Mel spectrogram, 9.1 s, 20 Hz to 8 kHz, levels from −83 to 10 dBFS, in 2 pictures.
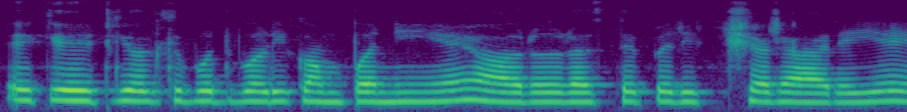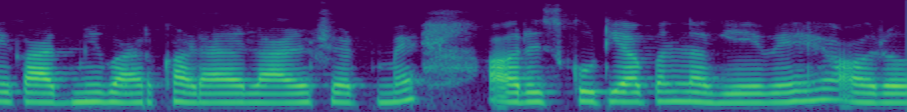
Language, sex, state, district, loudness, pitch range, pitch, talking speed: Hindi, female, Chandigarh, Chandigarh, -16 LUFS, 205-225 Hz, 215 Hz, 200 wpm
